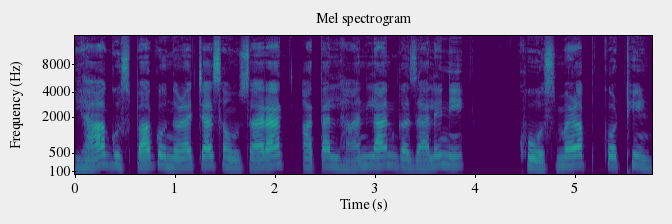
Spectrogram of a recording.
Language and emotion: Goan Konkani, sad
